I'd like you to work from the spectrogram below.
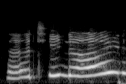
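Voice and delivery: high, slow, strained mock victim; struggling to speak. Stabbed man answering his attacker, acted struggle to speak. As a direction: squeeze it out slowly as if wounded. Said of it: "the guy's trying to say".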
